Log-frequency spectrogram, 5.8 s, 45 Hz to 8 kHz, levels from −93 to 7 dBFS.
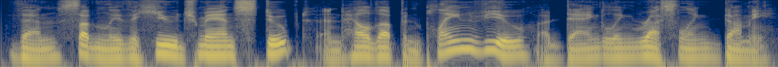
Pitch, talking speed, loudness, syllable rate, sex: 105 Hz, 165 wpm, -18 LUFS, 3.9 syllables/s, male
